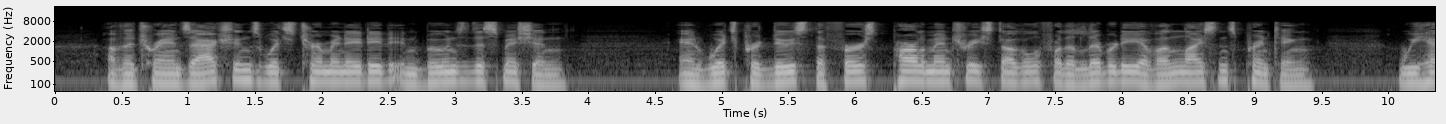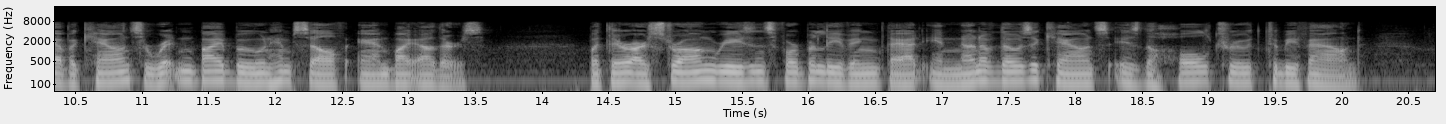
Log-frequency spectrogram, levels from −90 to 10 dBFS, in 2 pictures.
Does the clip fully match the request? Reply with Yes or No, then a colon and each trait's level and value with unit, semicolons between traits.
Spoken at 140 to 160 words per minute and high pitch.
No: average, 150 wpm; low, 110 Hz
